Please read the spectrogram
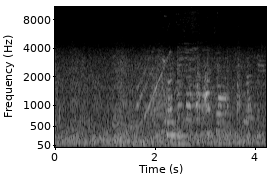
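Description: Busy city-street ambience: a steady wash of road traffic, with passers-by talking close by, their voices strongest in the second half. A short rising tone sounds just before two seconds in.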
